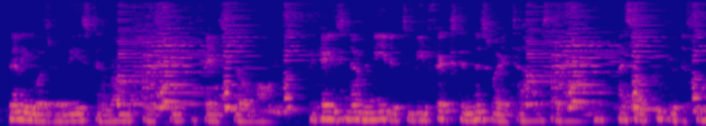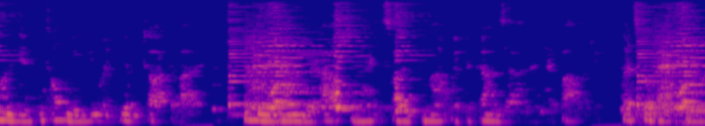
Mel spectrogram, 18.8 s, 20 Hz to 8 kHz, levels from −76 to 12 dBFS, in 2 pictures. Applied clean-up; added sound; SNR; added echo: classical method WPE with log-MMSE.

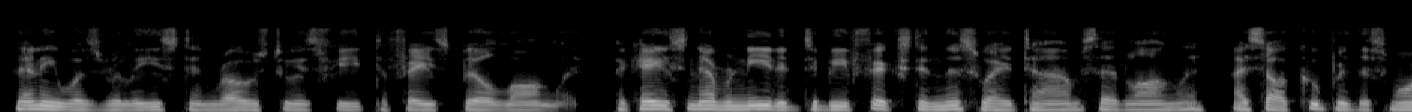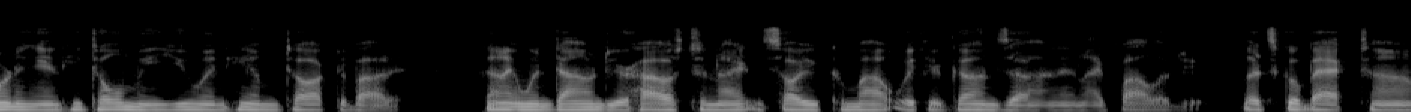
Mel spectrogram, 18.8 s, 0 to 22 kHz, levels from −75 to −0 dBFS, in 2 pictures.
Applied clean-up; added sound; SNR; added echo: none; none; none; none.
